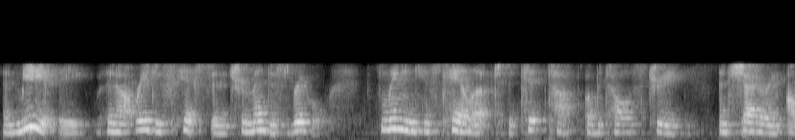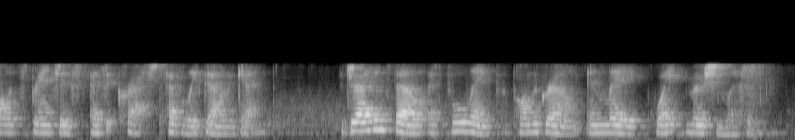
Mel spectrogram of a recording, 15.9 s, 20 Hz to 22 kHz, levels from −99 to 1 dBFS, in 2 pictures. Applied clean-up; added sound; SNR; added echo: neural separator model SepFormer DNS4.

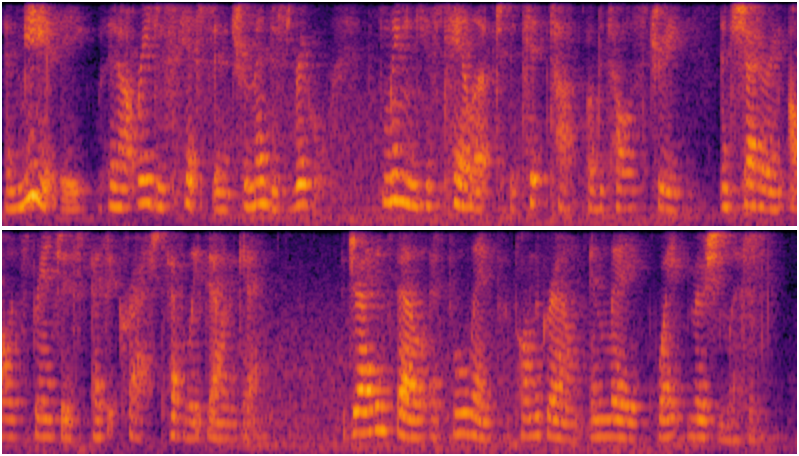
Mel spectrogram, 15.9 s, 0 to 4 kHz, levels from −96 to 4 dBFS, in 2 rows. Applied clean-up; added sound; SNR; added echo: none; Sliding door; 20 dB; reverberation time 0.5 s.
